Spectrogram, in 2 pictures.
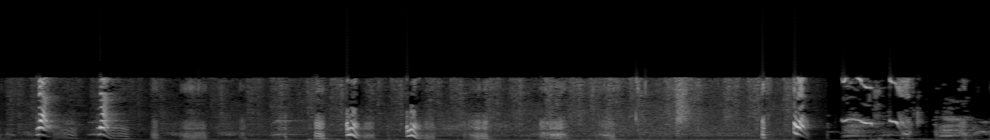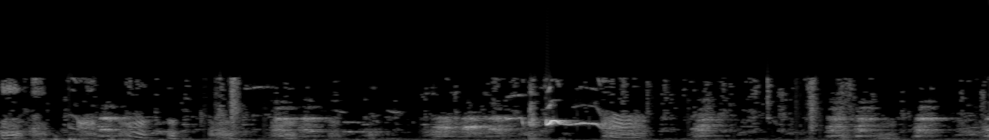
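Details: Chinese Shar Pei puppy giving a run of sharp barks and yips, irregular bursts through the recording, with a brief quiet gap midway and a constant low hum.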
